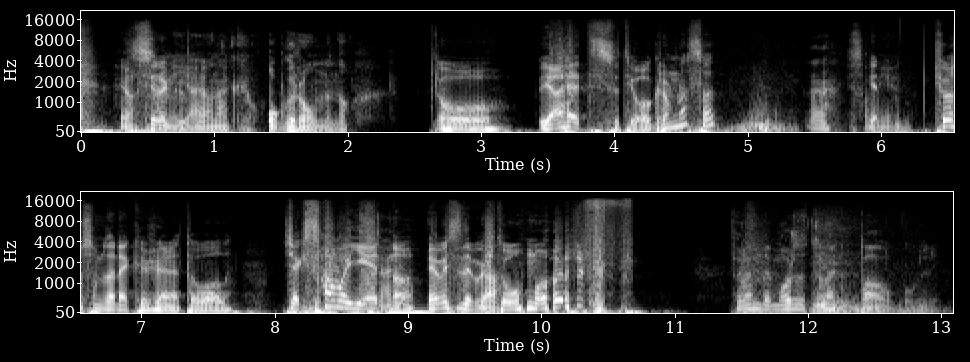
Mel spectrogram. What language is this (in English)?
Croatian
